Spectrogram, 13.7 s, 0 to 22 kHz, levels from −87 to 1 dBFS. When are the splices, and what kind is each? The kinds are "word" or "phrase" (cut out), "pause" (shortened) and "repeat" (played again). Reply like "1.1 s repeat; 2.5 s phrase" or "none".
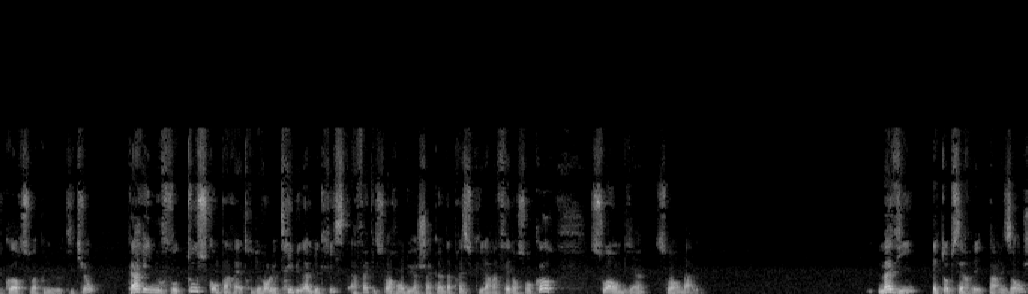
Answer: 8.7 s pause; 11.6 s pause; 12.3 s pause

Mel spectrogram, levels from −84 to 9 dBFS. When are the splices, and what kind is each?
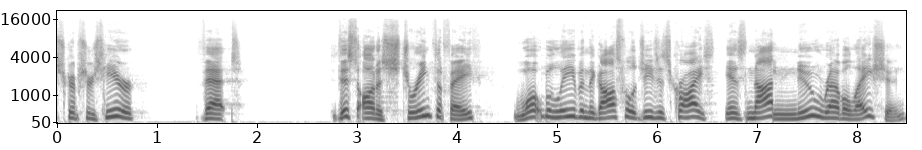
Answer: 2.7 s word; 3.9 s word; 4.8 s word; 6.6 s pause; 7.2 s word

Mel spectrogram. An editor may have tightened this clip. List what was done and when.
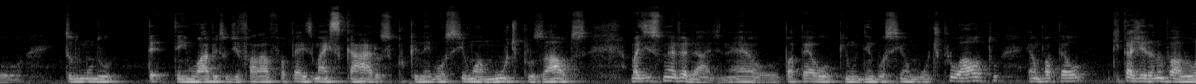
1.7 s word

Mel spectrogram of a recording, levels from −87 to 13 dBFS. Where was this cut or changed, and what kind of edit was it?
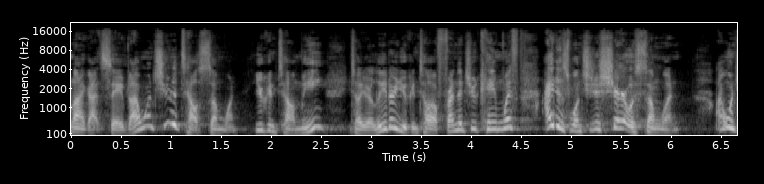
2.8 s word

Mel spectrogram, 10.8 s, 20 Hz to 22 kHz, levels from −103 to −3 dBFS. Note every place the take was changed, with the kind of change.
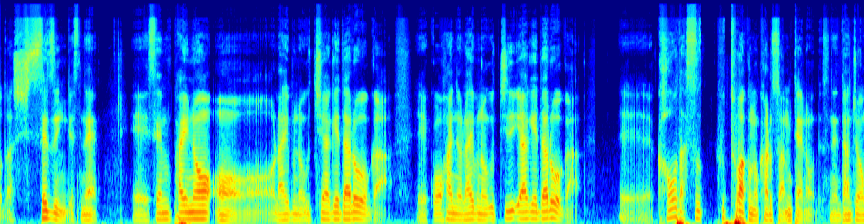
7.4 s pause; 8.9 s pause

